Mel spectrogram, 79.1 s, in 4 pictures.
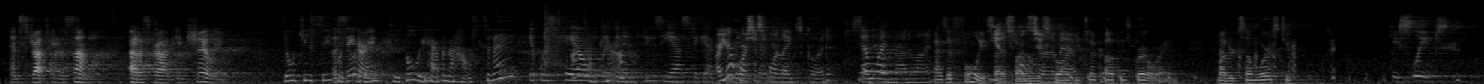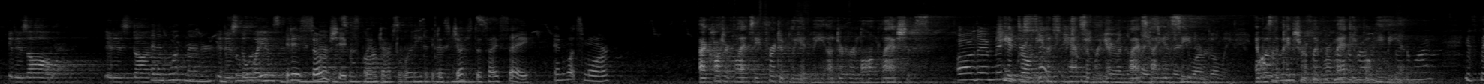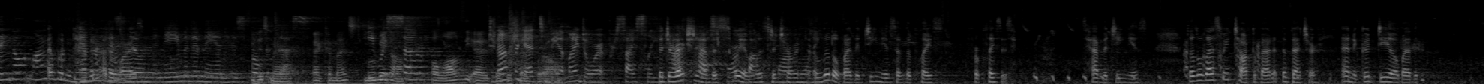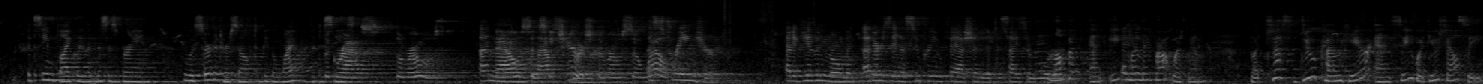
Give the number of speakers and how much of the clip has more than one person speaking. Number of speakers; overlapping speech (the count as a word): nine, about 38%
